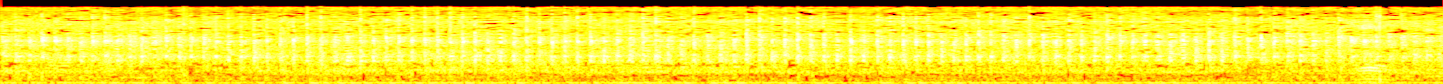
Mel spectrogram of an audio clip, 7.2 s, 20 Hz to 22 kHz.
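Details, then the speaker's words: Honda ADV160 scooter at 37,902 km, rarely used: the engine runs with rapid, steady metallic knocking over a busy ticking top end, louder under acceleration. Diagnosed as a worn connecting rod, not the CVT or magneto; the engine needs an overhaul. "Kapag ganyang tunog, connecting rod po yan mga sir, wala po yan sa panggilid."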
